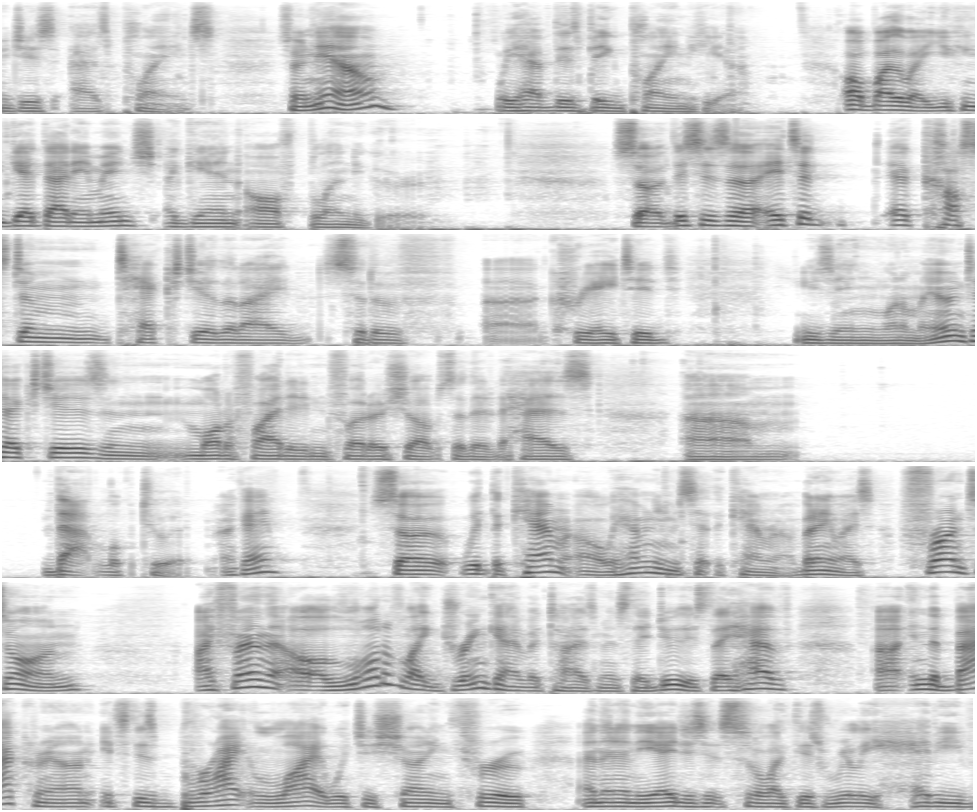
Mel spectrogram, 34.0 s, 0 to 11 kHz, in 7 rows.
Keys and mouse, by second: 0.8 z, 1.6 g, 2.9 KP_3, 3.6 r, 6.0 g, 8.2 z, 11.5 s, 13.2 g, 17.3-19.1 middle drag, 21.2 KP_0, 22.8 KP_1.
